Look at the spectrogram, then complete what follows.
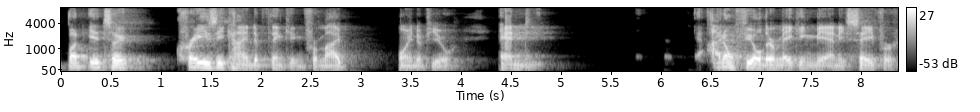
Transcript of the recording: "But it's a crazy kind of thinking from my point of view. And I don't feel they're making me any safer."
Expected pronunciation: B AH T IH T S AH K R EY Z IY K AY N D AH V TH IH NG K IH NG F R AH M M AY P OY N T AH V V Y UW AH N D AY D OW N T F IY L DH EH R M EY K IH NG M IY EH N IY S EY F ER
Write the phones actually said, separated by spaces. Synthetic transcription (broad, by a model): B AH T IH T S AH K R EY Z IY K AY N D AH V TH IH NG K IH NG F R AH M M AY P OY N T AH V V Y UW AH N AY D OW N T F IY L DH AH R M EY K IH NG M IY EH N IY S EY F ER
